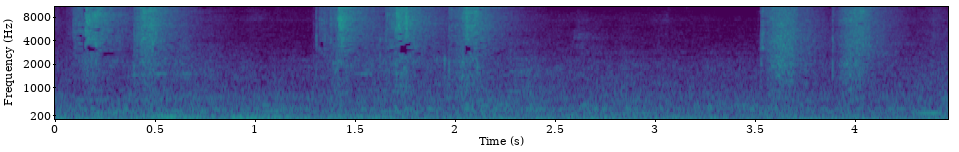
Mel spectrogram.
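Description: Trigger spray bottle misting the hair in about six short hissing squirts, several in quick succession.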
